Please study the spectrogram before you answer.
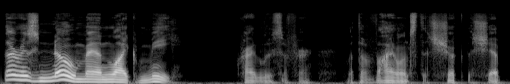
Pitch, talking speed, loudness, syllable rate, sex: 100 Hz, 175 wpm, -18 LUFS, 4.8 syllables/s, male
